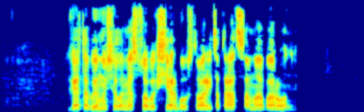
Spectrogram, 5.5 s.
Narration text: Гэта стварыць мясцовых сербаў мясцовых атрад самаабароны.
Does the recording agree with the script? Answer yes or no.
no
